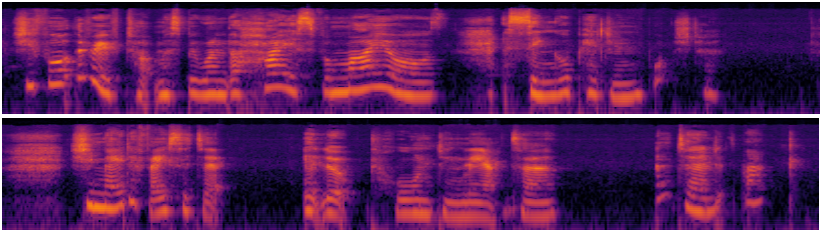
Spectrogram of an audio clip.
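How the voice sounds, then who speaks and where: In a mid-range voice, a woman narrates a children's story with drama and expression, much like a primary school teacher would.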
